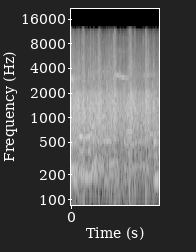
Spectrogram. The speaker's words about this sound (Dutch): In de zaal werd er een beetje meegeklapt en een beetje meegezongen.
